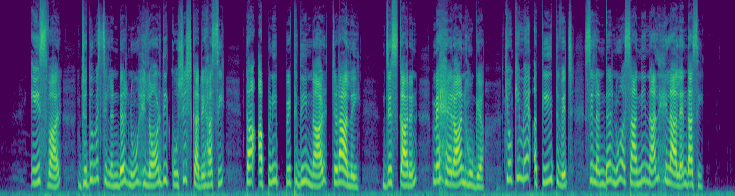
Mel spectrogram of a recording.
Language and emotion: Punjabi, surprised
